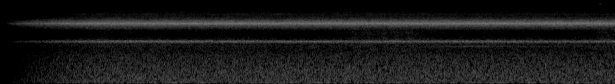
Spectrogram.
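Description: Crickets keep up a steady, high-pitched trill that hardly varies, over a soft wash of running water.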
